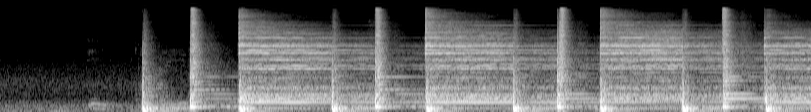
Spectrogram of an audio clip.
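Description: Acoustic drum kit starting up about two seconds in: a groove of sharp snare and bass drum hits, about two a second, with cymbals ringing between them.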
